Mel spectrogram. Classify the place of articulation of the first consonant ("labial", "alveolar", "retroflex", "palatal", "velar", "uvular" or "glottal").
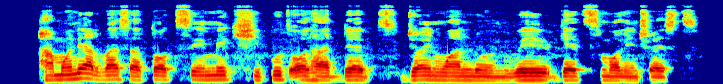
glottal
